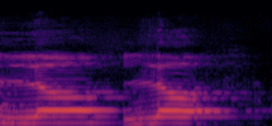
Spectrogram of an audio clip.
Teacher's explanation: अब जिह्वा जो है ना हमारी, वो तालु से उसको स्पर्श करेगी, ल है ना, उसके पास जाती है, ल इस प्रकार से। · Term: पार्श्विक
